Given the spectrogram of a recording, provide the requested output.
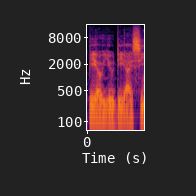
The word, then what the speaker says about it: Boudica: Boudica. Well, normally Boadicea or Boudica. Boudica. Okay.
